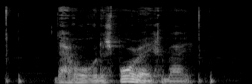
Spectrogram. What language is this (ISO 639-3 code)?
nld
